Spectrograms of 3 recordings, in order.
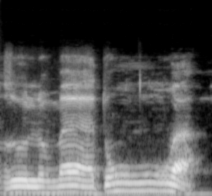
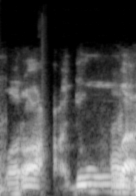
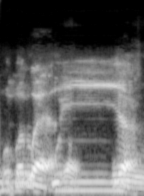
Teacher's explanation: Idgham kita baca memasukkan beserta dengung. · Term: Idgham al-Gundah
